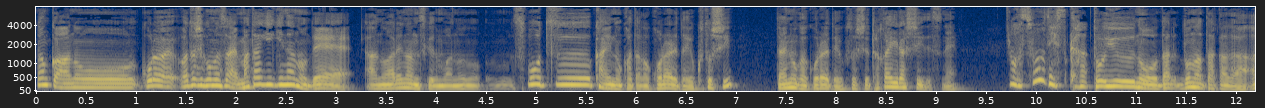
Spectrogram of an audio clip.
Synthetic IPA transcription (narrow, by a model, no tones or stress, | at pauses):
nãŋkaːno̞ko̞ɾe̞aβat̪aɕ̬iɡo̞me̞nːas̬aimat̪aɡʲek̬ʲinano̞d̪e̞ano̞aɾe̞nãnd̪sɨ̥keomano̞sɨ̥po̞ːt͡sɨkaino̞kat̪aɡako̞ɾaɾe̞t̪ajo̞kɯ̟t̪o̞ɕi | d̪̥aino̞ːkaiko̞ɾaɾe̞t̪ajo̞kɯ̟t̪o̞ɕi̥t̪et̪akaiɾaɕiːd̪e̞sɨne̞ | asoːd̪e̞sɨ̥kat̪o̞jɯ̟ːno̞ːd̪ad̪o̞nːat̪akaɡa̰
